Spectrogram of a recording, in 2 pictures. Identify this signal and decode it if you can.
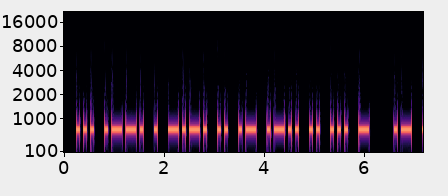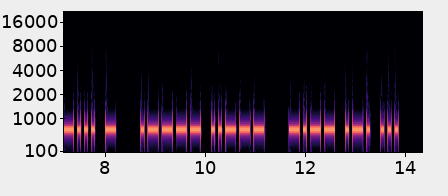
Morse code, heard as a keyed tone, about 17 wpm, 700 Hz. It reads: SPECIALIST ABT 12 YRS
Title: Practice QSO - Exchange 3 - More Info - 17wpm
